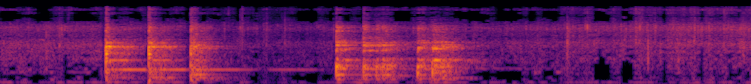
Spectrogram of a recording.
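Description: Green peas tipped into a pan of frying onions and coriander, with a few sharp clatters and scrapes of a spoon against the pan over a soft, continuous sizzle, close and fairly quiet.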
